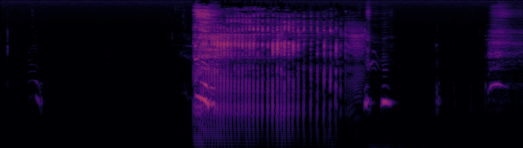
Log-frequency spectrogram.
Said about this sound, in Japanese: 今日のおならも強烈ですね。まだうんちしてないからですかね。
